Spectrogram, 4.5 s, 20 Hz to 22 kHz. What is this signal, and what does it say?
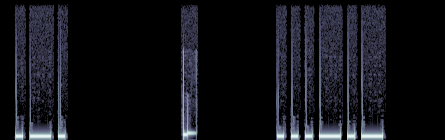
Morse code, heard as a keyed tone, about 17 wpm, 700 Hz. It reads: R <SK>
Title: Single Character (Letter:Number:Punctuation:Prosign) 17wpm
